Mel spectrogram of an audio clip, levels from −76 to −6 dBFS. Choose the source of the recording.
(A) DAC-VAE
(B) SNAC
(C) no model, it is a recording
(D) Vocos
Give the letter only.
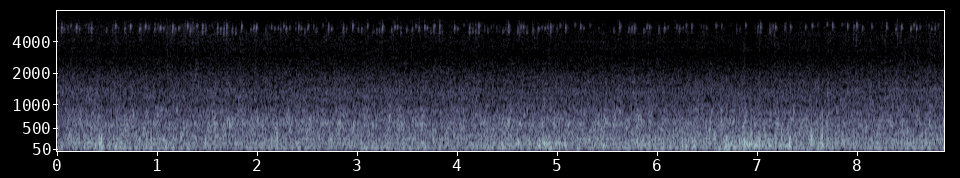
C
